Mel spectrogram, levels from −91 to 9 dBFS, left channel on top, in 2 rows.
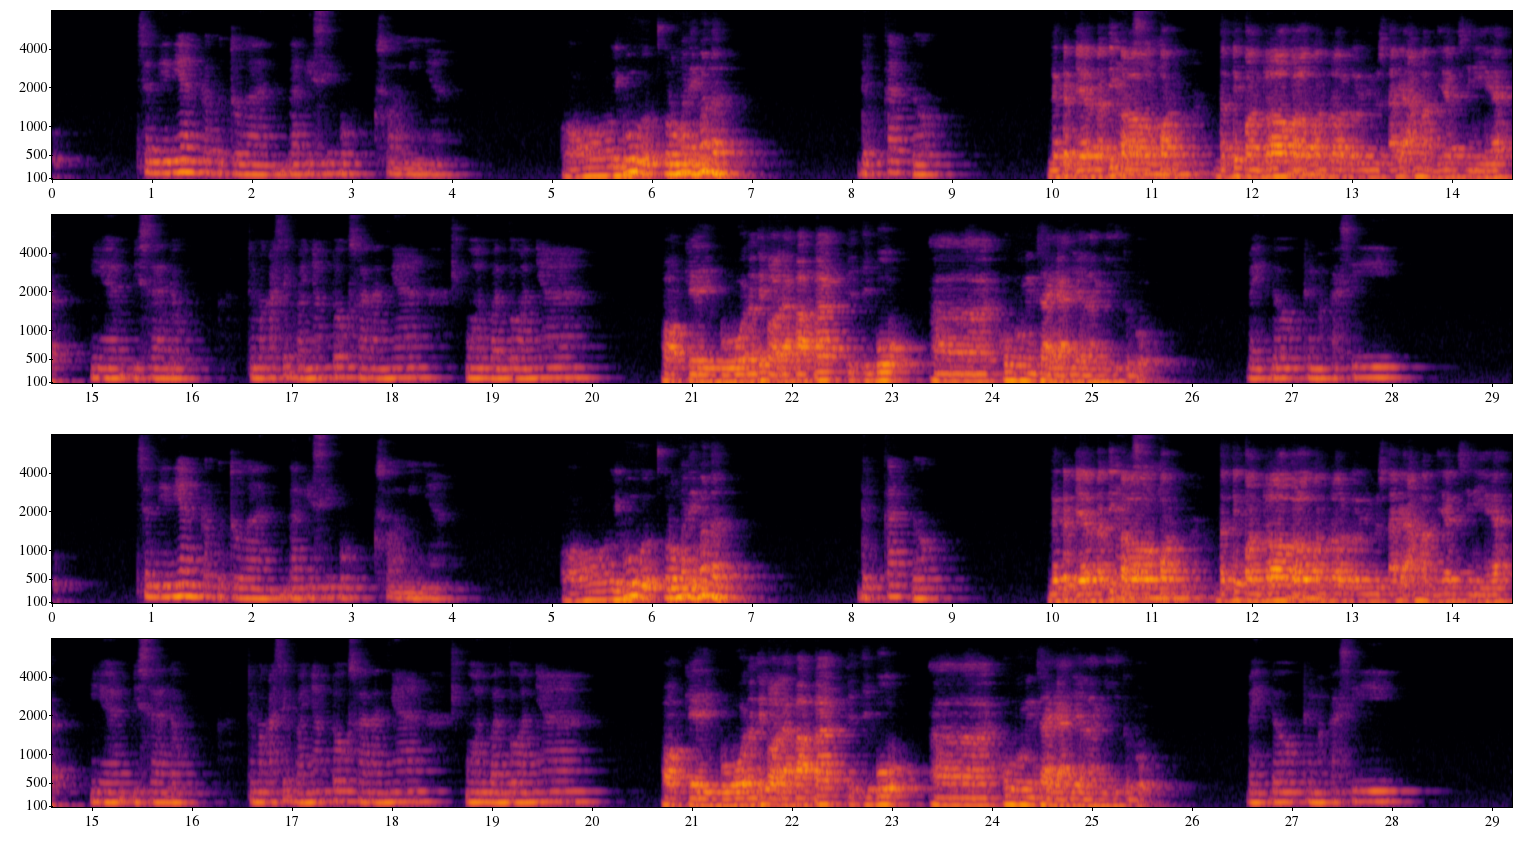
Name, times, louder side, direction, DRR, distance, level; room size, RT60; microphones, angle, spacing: voice 1, 0.8-3.0 3.2-3.9 8.1-8.8 10.6-11.5 12.3-12.7 15.0-15.9 16.6-18.3 18.7-19.9 26.5-28.0, right 1 dB, 45° right, -4 dB, 1.1 m, -28 dB
voice 2, 5.1-6.8 10.0-11.3 11.6-14.5 20.7-23.0 23.4-25.5, right 1 dB, 15° right, -6 dB, 1.3 m, -20 dB
5.0 x 3.4 x 2.7 m, 0.68 s
head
